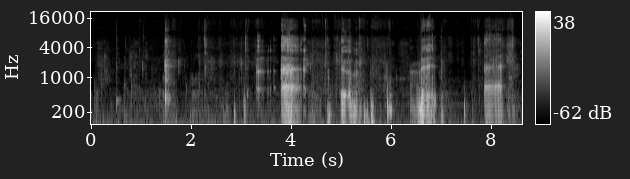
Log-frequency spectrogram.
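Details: Several loud belches with short gulping and swallowing sounds between them, from a person chugging a drink and burping repeatedly; burping.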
